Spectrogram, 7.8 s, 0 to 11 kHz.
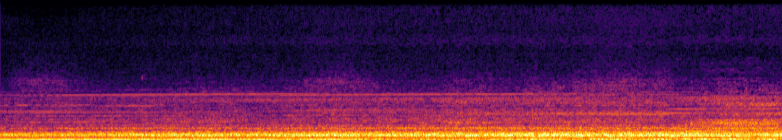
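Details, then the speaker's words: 100 W off-grid solar setup with a 40 Ah battery and 600 W pure sine wave inverter: even, steady inverter fan hum that never drops out or surges, now running consistently after failing the day before, possibly from low battery power. "right so now the fan's going consistently which it wasn't doing before when we tried it yesterday so maybe there wasn't enough power on the battery"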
